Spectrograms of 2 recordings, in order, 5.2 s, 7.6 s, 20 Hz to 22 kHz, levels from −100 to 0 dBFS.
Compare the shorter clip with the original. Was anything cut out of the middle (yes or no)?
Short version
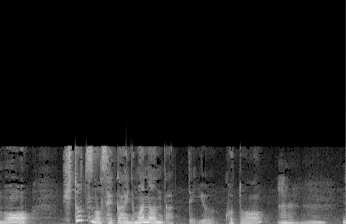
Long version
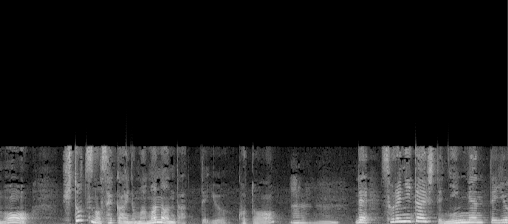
yes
